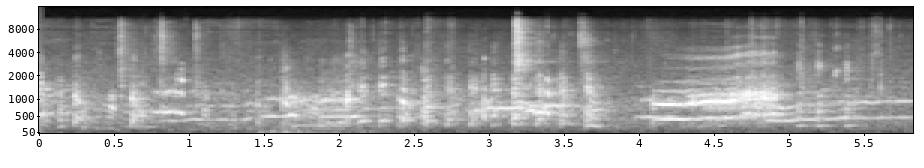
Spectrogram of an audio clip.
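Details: Rooster and hens together: a dense, overlapping chorus of short clucks and cackles, with a longer drawn-out harmonic call swelling near the end.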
